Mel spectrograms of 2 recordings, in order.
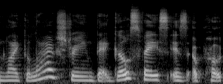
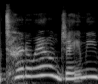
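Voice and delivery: high-pitched imitation of urging the screen; quoted movie-watcher's plea; Randy's urging; 10 semitones higher than usual. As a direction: call it out high, as a mock warning. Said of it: "Randy keeps saying".

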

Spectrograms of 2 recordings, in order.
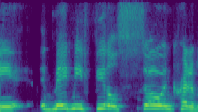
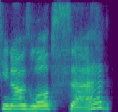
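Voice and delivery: ordinary talk, nothing marked

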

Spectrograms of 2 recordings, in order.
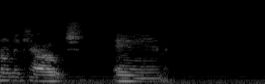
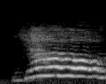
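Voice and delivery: very high, very loud "yo"; long piercing shout; full-out yell; 21 dB louder than usual. Retold or imitated. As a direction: scream out for help from a nightmare. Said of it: "I'm trying to yell".

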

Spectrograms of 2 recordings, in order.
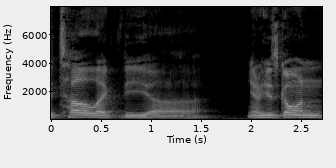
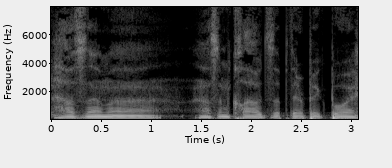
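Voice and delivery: low, louder, hammed-up macho drawl; lower-voiced joking tough guy calling a listener big boy; mock macho voice; 6 semitones lower, 4 dB louder, slower than usual. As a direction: tease the pilot like a swaggering bro. Teasing pilot listener in voice.

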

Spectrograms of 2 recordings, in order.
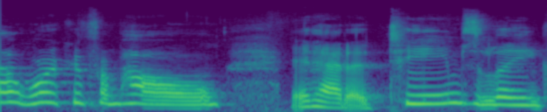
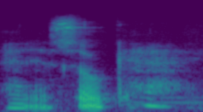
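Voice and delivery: calm crisis counselor; 3 semitones lower, 14 dB quieter than usual. Acted. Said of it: "in your therapist's voice".

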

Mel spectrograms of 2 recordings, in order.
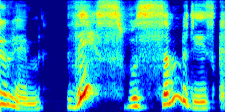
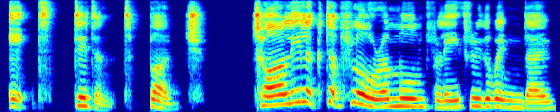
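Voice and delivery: ordinary delivery

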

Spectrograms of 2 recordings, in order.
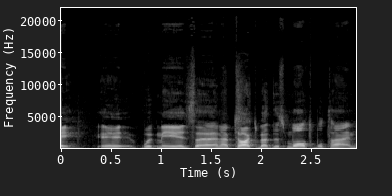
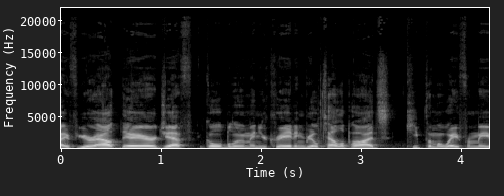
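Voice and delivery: ordinary talk

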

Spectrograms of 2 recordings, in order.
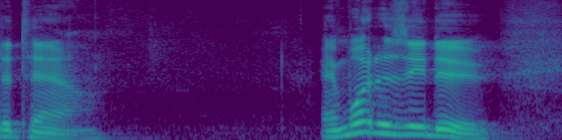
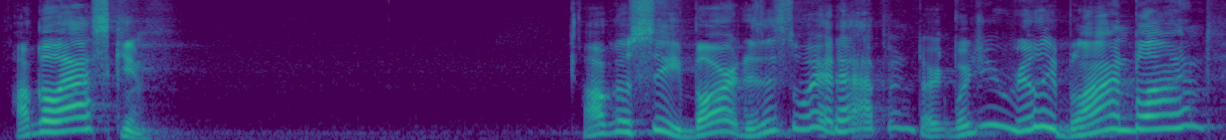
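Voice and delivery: curious eager questioning; 10 semitones higher than usual. Retold or imitated. Congregant imagines questioning Bart.

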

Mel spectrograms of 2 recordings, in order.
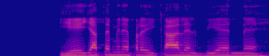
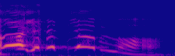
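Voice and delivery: high, slow squeal of a frightened churchgoer; mocking a scared believer; 12 dB louder, much slower than usual. Preacher mocking people who see the devil in a curtain. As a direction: drag out the "Ay" in mock terror. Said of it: "Se mueve la cortina en la casa".

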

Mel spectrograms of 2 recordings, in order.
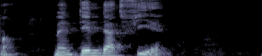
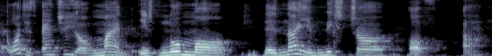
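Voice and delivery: usual speaking voice

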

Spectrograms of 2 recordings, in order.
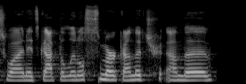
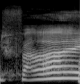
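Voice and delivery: begrudging; 3 semitones higher, 6 dB louder than usual. Pretend. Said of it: "The Begrudging".

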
